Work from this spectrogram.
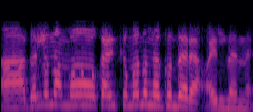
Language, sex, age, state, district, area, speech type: Malayalam, female, 30-45, Kerala, Kasaragod, rural, conversation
